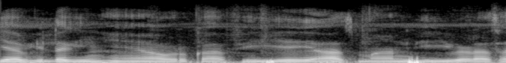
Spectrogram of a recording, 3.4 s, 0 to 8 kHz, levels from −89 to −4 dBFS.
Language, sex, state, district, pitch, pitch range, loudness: Hindi, male, Odisha, Malkangiri, 105 Hz, 105-110 Hz, -21 LUFS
